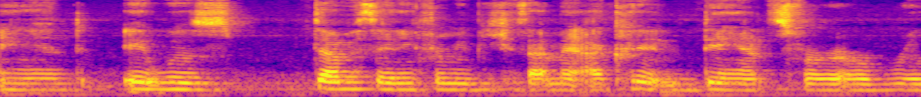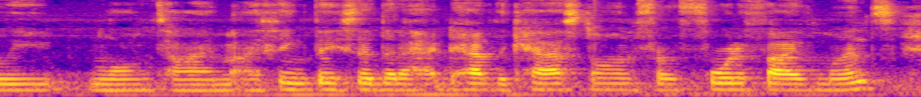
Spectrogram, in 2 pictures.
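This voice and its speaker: A woman's fairly low pitch in monotone, flat intonation, with audible room echo. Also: moderate pace. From US, raised in a Bermudian household. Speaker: student. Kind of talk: class speech. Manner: casual.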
